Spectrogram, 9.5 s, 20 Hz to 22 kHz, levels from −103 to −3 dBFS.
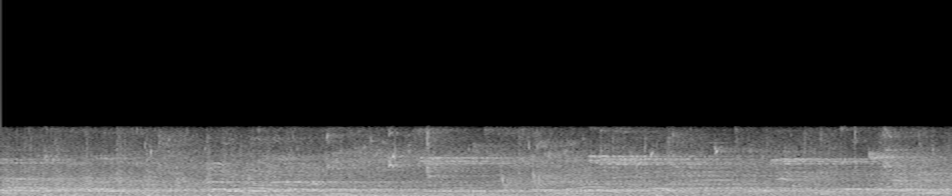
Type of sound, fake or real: real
